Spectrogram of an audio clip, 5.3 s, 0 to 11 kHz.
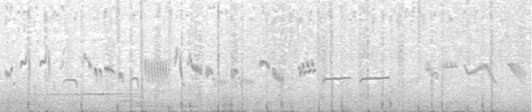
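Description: A horse gallops in The Witcher 3, a steady run of hoofbeats over a busy game soundscape of wind and chirping birdlike calls, moderately close and without speech.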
